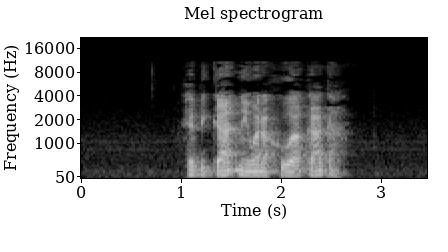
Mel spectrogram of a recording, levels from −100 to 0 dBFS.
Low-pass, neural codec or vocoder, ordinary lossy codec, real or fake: 10.8 kHz; none; AAC, 48 kbps; real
